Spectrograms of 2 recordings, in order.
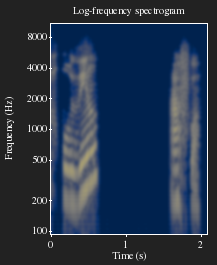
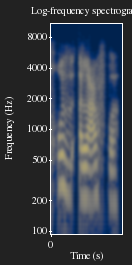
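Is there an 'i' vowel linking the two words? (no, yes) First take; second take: yes; no. First: The words join with a linking 'i' vowel. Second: The words join with no linking 'i' vowel. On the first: The speaker calls it right. "Dikasihkan harokat huruf pertamanya" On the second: The speaker calls it wrong. "nggak mungkin kita baca"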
